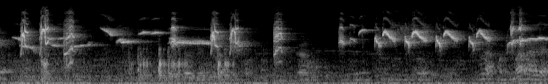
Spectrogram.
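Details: Female Oriental magpie-robin, singing without pause to provoke rivals, delivers sharp clicks and short whistled notes, then a fast series of repeated rising-falling whistles and a final steady whistle.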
